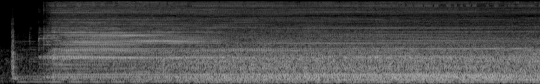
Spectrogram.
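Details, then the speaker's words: 1970 Carrier 9-vent air conditioner with fan running: compressor kicks on and settles to a steady, even hum under fan airflow, no rattle or clanking; runs healthy. "But anyway, consider a good shot of that compressor starting up. Actually sounds pretty good."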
